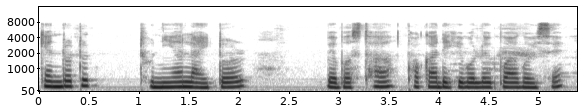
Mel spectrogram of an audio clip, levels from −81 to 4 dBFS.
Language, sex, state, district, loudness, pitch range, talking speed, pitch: Assamese, female, Assam, Kamrup Metropolitan, -14 LUFS, 200-220 Hz, 90 wpm, 205 Hz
